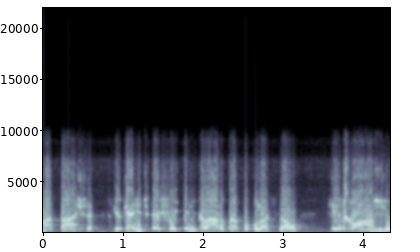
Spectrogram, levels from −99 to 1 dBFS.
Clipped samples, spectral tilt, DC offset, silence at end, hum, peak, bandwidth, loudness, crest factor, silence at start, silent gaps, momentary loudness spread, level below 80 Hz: under 0.1%; -4 dB/octave; under 0.1%; 0 s; none; 0 dBFS; 9.4 kHz; -13 LUFS; 12 dB; 0 s; none; 5 LU; -62 dBFS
